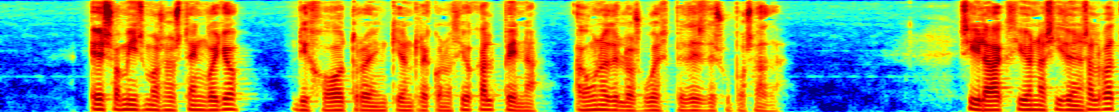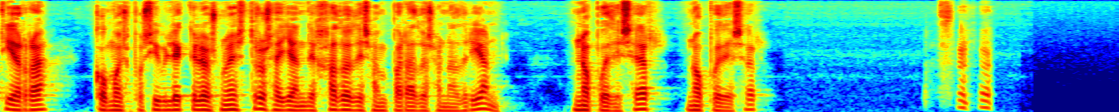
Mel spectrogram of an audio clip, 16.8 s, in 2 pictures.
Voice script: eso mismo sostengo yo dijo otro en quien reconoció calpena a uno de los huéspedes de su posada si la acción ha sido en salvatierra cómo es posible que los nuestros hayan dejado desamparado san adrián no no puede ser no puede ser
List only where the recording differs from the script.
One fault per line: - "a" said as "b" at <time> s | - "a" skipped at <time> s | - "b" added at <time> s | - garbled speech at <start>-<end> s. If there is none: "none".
- "no" skipped at 12.8 s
